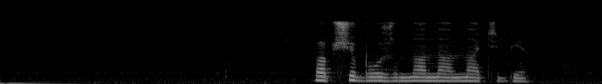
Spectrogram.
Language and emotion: Russian, neutral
